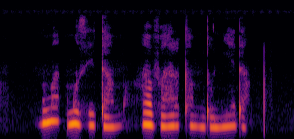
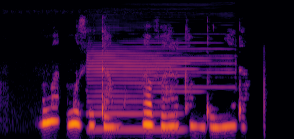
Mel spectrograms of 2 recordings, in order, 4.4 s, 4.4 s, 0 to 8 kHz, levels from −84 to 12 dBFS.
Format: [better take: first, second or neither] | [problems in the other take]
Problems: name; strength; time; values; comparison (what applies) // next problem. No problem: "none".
first | noise reduction (classical method Wiener filter)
